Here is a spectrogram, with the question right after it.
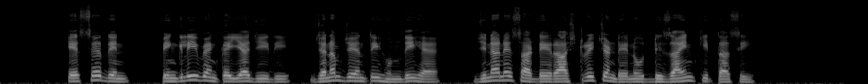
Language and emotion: Punjabi, neutral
